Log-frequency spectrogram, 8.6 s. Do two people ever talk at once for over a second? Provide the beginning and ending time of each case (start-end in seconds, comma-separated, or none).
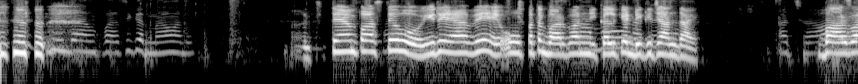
5.5-6.8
